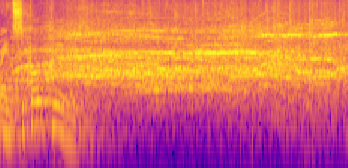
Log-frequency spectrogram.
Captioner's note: audience cheering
